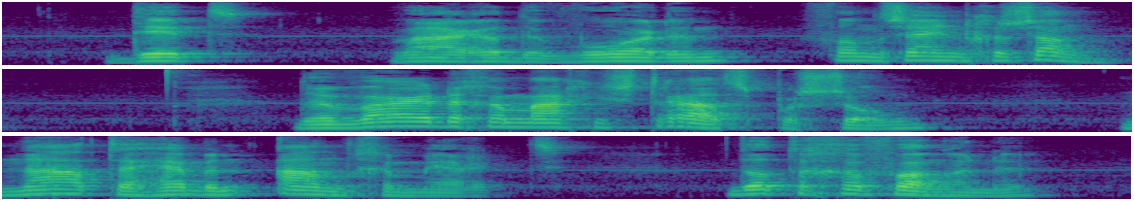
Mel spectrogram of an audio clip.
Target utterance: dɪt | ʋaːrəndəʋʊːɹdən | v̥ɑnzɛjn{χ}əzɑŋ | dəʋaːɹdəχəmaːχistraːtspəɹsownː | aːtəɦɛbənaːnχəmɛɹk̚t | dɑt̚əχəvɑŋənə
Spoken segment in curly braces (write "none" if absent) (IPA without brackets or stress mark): χ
